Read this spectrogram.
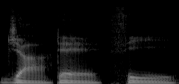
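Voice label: "jatethi", concatenated syllables; Affixing experiment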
